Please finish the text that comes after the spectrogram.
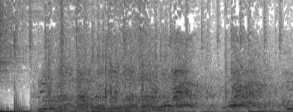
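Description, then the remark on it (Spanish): French protesters shouting together at a national mobilization demanding a wage increase, a loud, continuous mass of raised voices with rising chant-like calls and scattered whoops over a steady rumble. “Así gritan los manifestantes franceses que participan hoy en una movilización nacional para exigir un aumento salarial.”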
